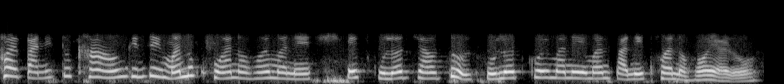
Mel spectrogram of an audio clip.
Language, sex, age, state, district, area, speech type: Assamese, female, 18-30, Assam, Sonitpur, rural, conversation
